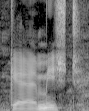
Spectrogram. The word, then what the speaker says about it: केमिस्ट: लेकिन कभी-कभी क्या होता है कि सीएच रहता है उसको हम लोग क भी पढ़ते हैं। क्या पढ़ते हैं? क। जैसे आपका रहेगा केमिस्ट। क्या रहेगा? केमिस्ट। Christ, Christmas, chemistry. क्या? केमिस्ट्री। यहां पे जो सीएच दिया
